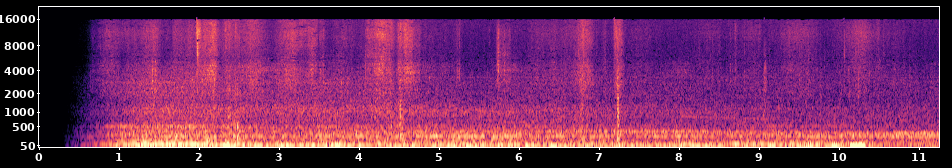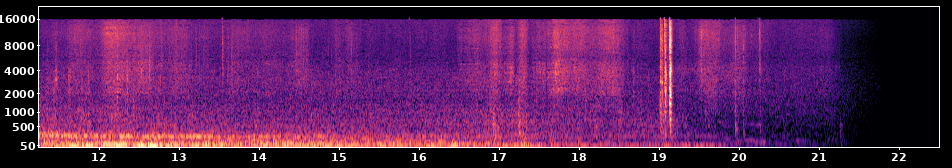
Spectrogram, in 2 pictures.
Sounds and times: Car arrival and stop 0.4 - 21.4
ignition off 17.2 - 20.4

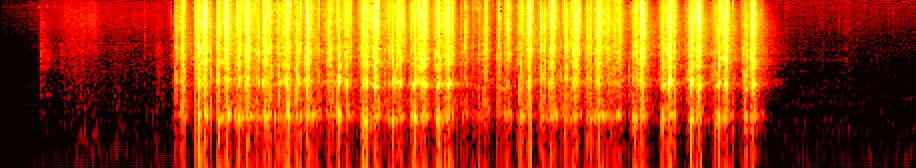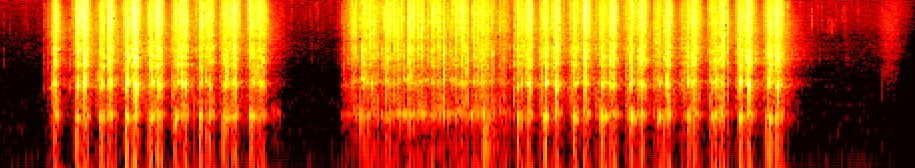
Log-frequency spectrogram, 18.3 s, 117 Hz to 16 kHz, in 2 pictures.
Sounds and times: Shaking Tumbler with Ice 1.7 - 7.7
Shaking Tumbler with Ice 9.6 - 11.9
Shaking Tumbler with Ice 12.6 - 17.1

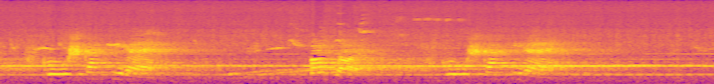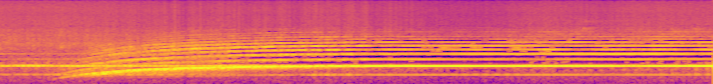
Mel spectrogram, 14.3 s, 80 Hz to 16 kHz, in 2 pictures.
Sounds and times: siren 0.0 - 14.2
windy 0.0 - 14.2

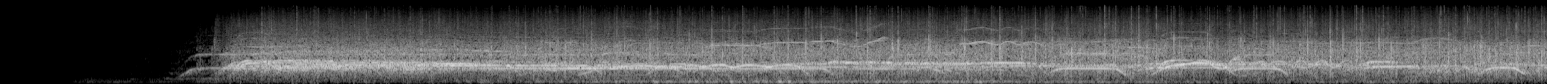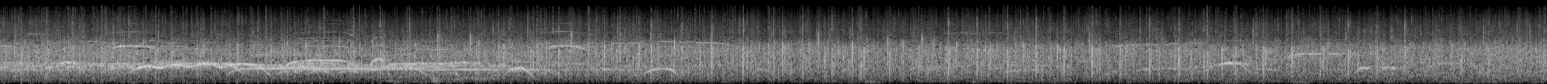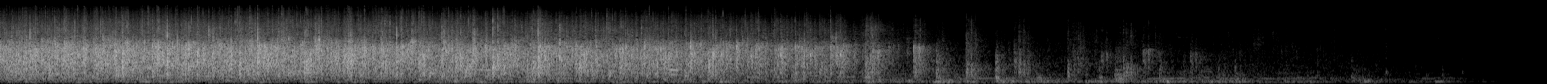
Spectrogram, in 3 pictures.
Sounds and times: cheering 1.7 - 40.4
Applause, huge, thunderous 1.8 - 43.2

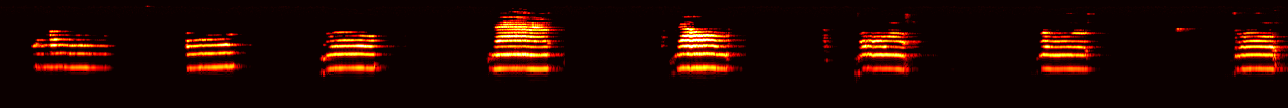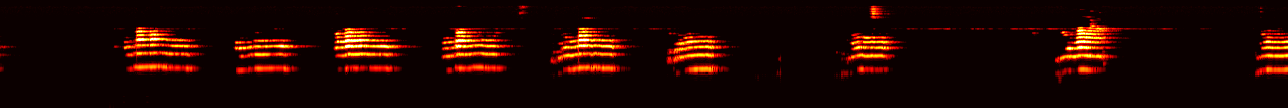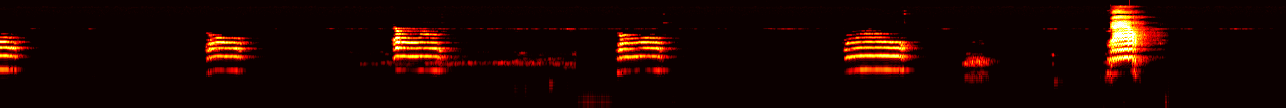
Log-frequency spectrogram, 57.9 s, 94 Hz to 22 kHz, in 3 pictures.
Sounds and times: Little kitten asking for attention meowing 55.2 - 55.8

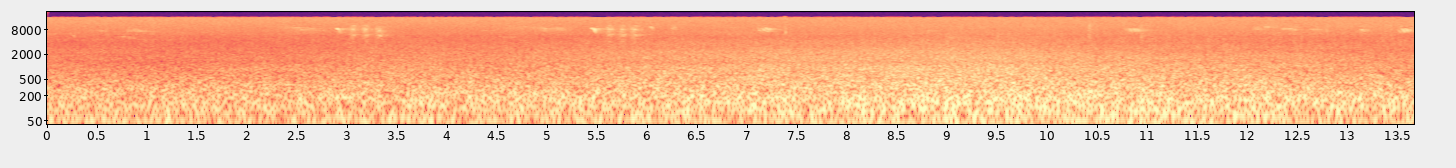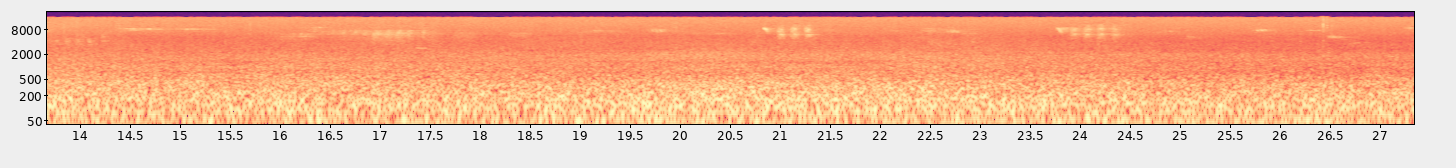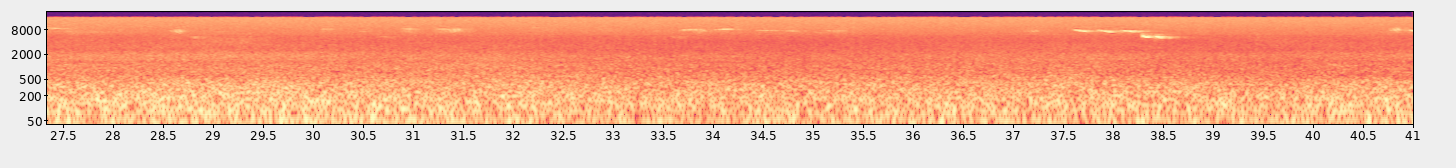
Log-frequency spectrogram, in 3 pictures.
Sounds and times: wind through trees 0.0 - 41.0

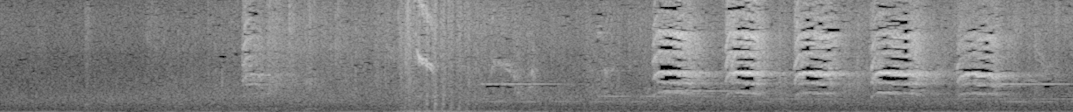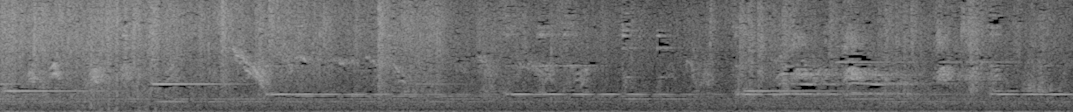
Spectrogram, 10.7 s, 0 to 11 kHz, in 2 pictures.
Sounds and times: Wing flaps flying many bird feeder sparrows 1.2 - 7.8

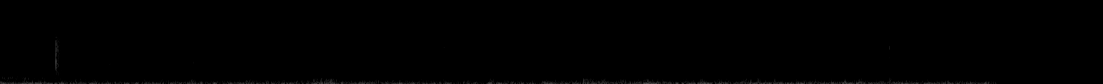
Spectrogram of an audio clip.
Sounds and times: Old pocket watch ticking 0.0 - 10.0

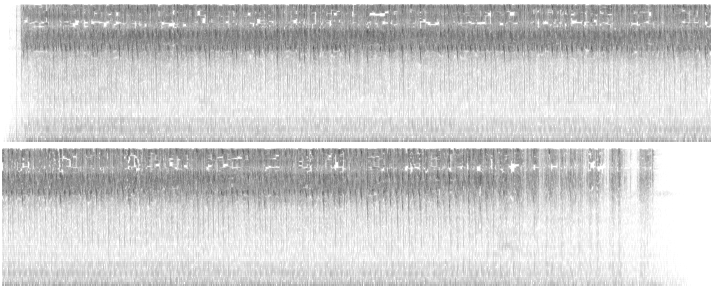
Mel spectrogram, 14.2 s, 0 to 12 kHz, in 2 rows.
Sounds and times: vibrating wind up toy 0.1 - 13.6

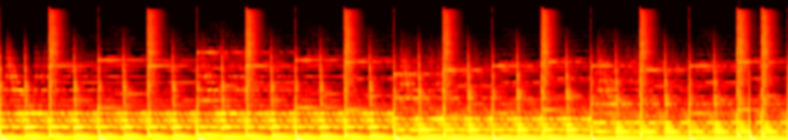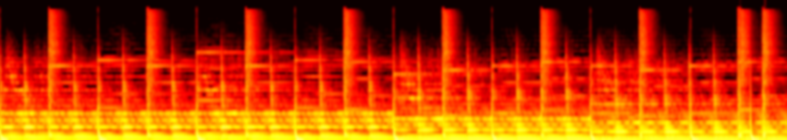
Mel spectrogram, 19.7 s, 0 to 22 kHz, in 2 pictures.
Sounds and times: bass 0.0 - 19.6
synth 0.0 - 19.6
bell 0.9 - 19.6
snare 19.1 - 19.6

